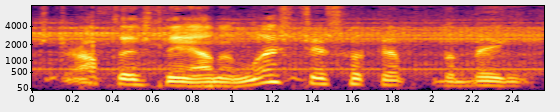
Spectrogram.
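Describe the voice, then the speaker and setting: A man with a fairly low voice talks through a hands-on demonstration. He is folksy and informal, thinking aloud as he goes. Some faint noise sits behind him. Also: animated, moderate pace. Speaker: radio reviewer and host. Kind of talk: casual hands-on gadget demonstration. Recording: clear static and radio noise behind.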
